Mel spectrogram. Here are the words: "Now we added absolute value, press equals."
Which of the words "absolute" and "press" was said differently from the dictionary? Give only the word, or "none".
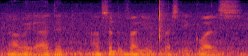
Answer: absolute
